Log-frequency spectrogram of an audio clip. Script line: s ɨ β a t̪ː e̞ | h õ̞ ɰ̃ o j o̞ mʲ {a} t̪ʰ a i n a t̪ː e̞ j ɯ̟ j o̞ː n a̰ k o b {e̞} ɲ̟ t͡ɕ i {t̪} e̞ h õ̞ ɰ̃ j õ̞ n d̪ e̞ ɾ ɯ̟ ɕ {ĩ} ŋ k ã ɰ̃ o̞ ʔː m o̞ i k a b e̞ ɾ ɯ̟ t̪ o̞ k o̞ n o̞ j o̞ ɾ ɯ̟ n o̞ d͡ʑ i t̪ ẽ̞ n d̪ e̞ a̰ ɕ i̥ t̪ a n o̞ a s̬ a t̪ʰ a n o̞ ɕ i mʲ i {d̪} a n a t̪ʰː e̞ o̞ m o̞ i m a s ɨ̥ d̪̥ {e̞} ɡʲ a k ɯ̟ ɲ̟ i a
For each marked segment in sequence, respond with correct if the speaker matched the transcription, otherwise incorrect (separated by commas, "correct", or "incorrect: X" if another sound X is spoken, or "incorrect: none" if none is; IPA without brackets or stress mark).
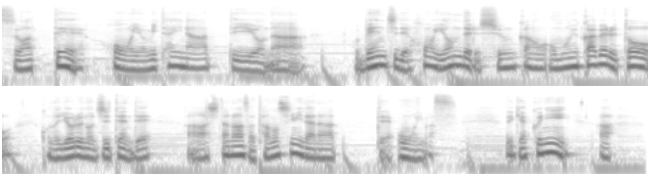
incorrect: i, incorrect: ẽ̞, incorrect: d̪, incorrect: ɨ̃, correct, correct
